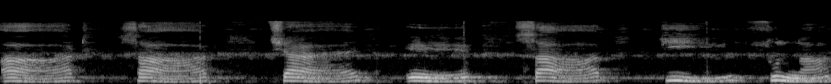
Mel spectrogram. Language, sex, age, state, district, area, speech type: Maithili, male, 45-60, Bihar, Madhubani, rural, read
